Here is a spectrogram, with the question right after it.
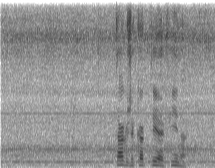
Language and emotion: Russian, neutral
